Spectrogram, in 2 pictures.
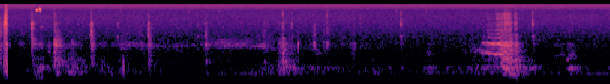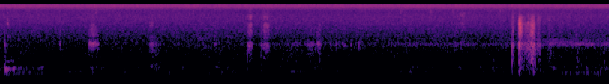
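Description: Hands knock and rub against old metal close by.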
